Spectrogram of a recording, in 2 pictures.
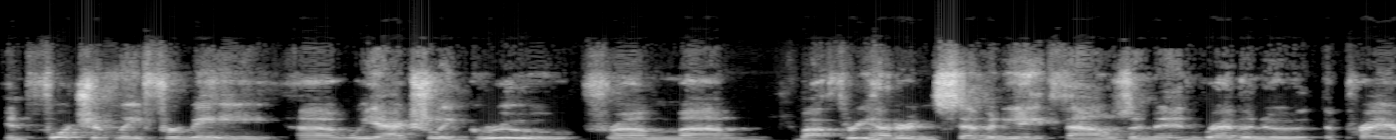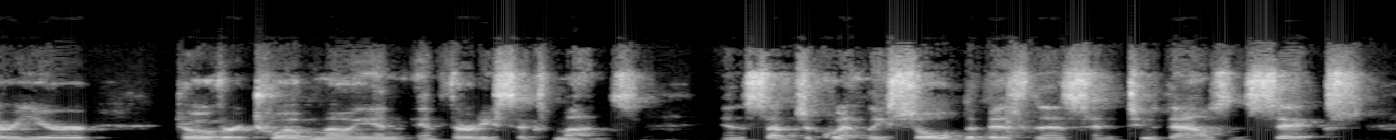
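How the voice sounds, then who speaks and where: Bright-voiced middle-aged business consultant. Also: male voice, mid-range voice, moderate pace, rough recording. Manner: relaxed, many fillers and restarts. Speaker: business consultant, webinar host. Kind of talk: casual webinar conversation.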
